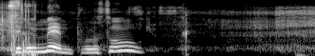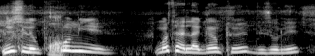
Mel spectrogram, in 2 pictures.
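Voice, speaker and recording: A woman speaks at a very slow pace with lively intonation. Noticeable background noise runs beneath her. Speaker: gaming YouTuber. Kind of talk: gameplay commentary. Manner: soft-spoken.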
